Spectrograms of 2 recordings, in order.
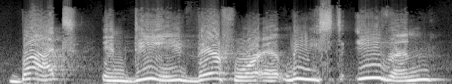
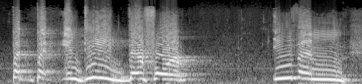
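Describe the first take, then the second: First: Slow, broken phrases with pauses; halting, stuttering. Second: Much higher, tumbling out in bursts; mock excited stutter. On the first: Retold or imitated. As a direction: stammer it out in bits. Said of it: "it's almost like he's stuttering". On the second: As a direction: push the words out as if overflowing. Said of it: "like he wants to get this out so much".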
